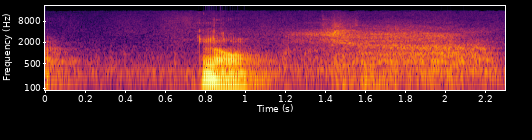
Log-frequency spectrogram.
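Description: A man's speech pausing: near quiet, then one short spoken syllable about a second in, followed by a faint breath.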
